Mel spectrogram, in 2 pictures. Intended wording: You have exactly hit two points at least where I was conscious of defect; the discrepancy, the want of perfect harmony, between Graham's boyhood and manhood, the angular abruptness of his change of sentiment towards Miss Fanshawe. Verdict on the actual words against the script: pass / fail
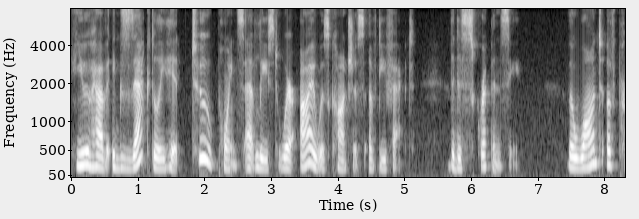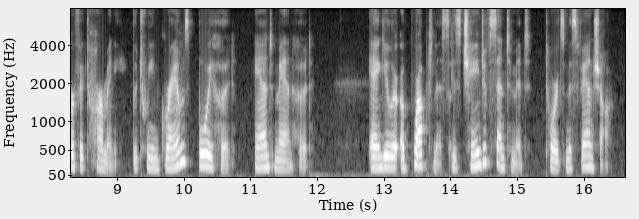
fail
